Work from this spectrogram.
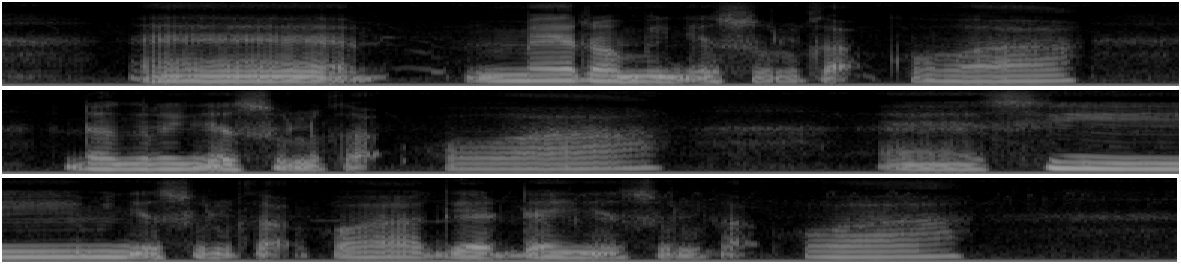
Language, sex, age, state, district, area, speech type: Santali, female, 45-60, West Bengal, Purba Bardhaman, rural, spontaneous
